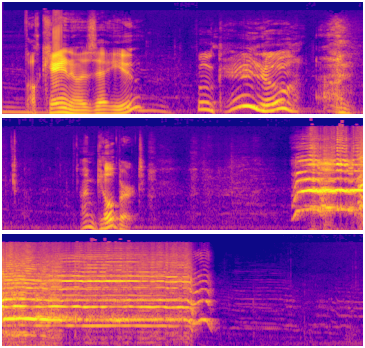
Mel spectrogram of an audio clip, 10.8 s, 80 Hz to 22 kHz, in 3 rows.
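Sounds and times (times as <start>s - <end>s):
speech: 0.3s - 3.6s, 4.4s - 5.2s
person screaming loud sustained high-pitched: 6.5s - 9.3s.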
